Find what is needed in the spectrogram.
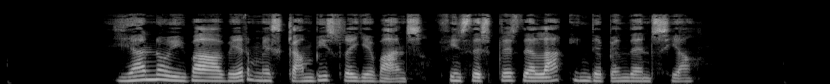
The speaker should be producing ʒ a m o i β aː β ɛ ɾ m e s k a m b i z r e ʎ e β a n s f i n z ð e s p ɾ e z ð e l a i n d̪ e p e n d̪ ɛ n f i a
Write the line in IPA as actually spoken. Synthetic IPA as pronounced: ʒ a n o i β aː β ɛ ɾ m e s k a m b i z r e ʎ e β a n s f i n z ð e s p ɾ e z ð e l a i n d̪ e p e n d̪ ɛ n s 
